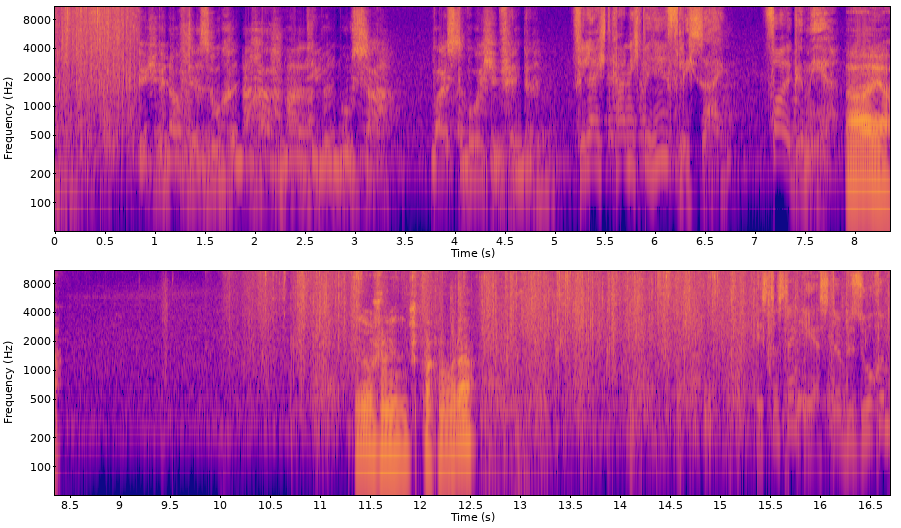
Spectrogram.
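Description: A man's voice from a game speaks calmly.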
